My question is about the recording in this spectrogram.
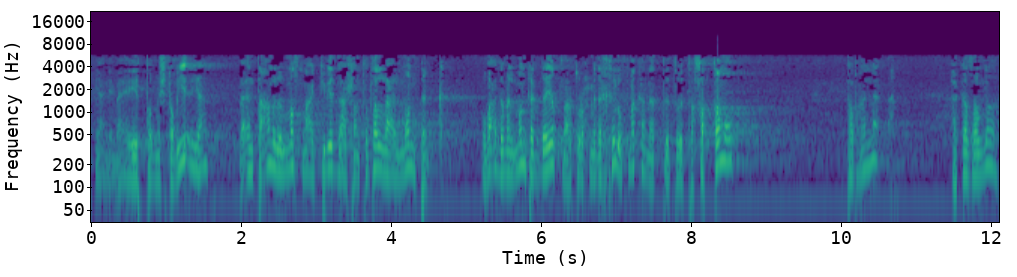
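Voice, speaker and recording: A man's voice: on the high side, creaky. A man with an Egyptian Arabic accent preaches in a colloquial, conversational way, asking rhetorical questions and repeating words for emphasis. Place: large reverberant hall. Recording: muffled, echoey hall with long reverb.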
